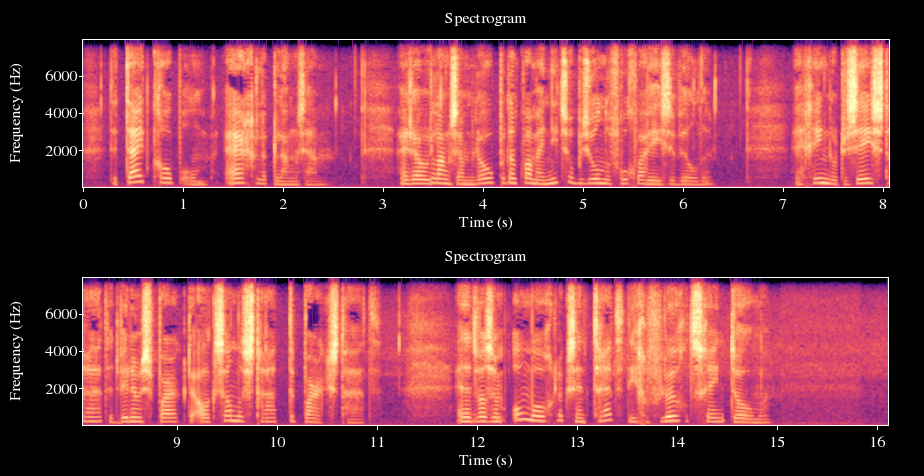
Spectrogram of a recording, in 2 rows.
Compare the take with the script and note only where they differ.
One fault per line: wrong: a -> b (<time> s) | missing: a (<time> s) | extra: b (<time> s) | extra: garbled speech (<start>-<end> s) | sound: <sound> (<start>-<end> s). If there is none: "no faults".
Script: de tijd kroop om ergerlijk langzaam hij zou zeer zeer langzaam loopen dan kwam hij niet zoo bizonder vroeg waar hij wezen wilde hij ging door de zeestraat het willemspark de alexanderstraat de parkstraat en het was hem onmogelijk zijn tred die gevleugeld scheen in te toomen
missing: zeer zeer (3.5 s)
missing: hij (5.6 s)
missing: in te (14.5 s)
